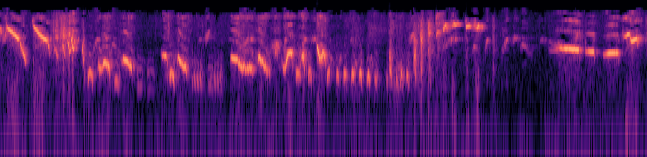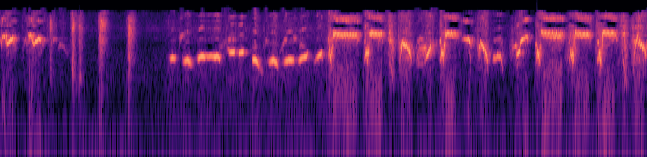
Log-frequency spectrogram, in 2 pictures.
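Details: Natural song of a white-rumped shama: descending runs of rich whistled notes, then a quiet gap, sharp clicking notes, and a final burst of rapid high chirping phrases.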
